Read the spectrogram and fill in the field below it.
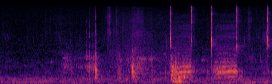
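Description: Plastic clips click as a door panel is pried loose.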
